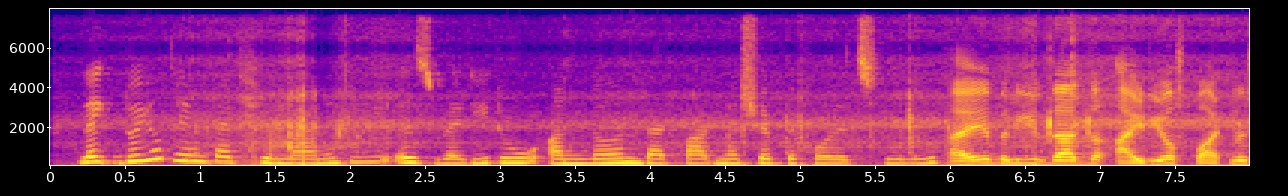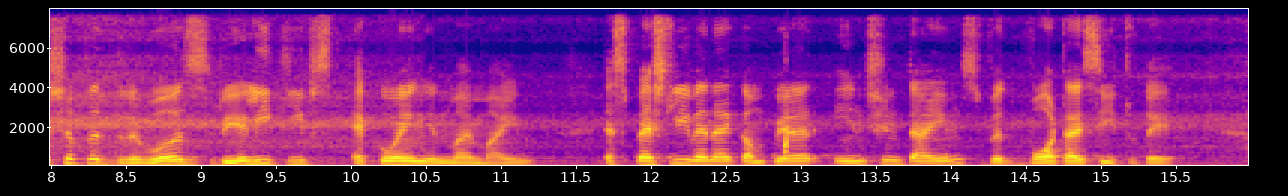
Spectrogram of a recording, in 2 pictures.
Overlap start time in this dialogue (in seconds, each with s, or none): none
